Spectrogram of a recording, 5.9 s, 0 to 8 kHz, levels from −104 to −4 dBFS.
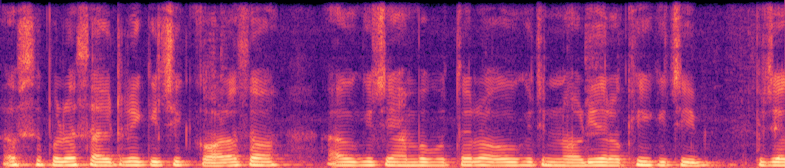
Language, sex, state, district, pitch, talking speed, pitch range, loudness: Odia, male, Odisha, Nuapada, 155 Hz, 175 wpm, 150-165 Hz, -15 LUFS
